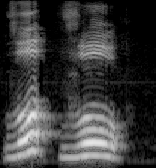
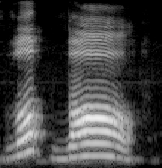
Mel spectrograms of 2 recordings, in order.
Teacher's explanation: quando o circunflexo ele é usado ele faz com que o som da vogal seja emitido de forma mais fechada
